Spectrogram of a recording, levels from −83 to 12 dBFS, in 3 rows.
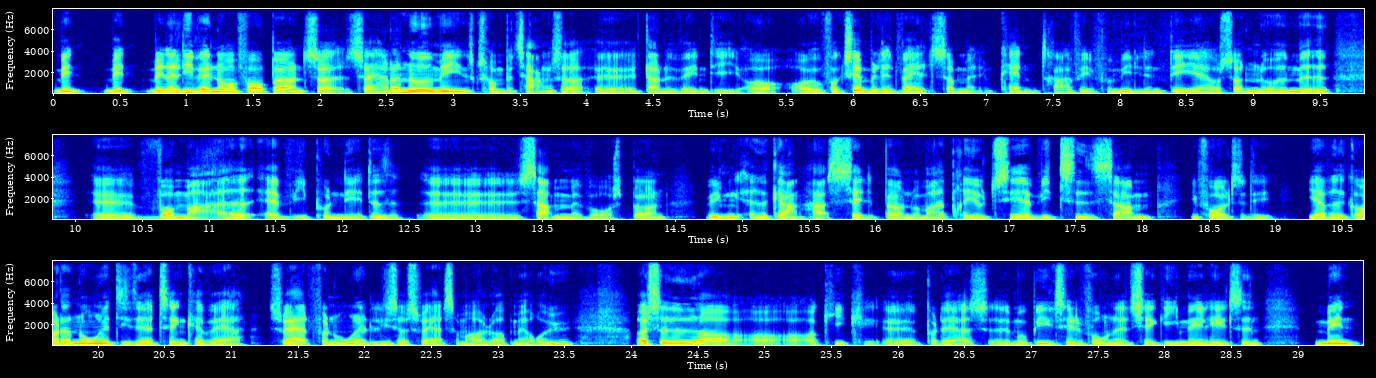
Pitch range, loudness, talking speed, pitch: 110-135 Hz, -24 LUFS, 220 wpm, 120 Hz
